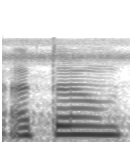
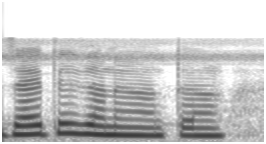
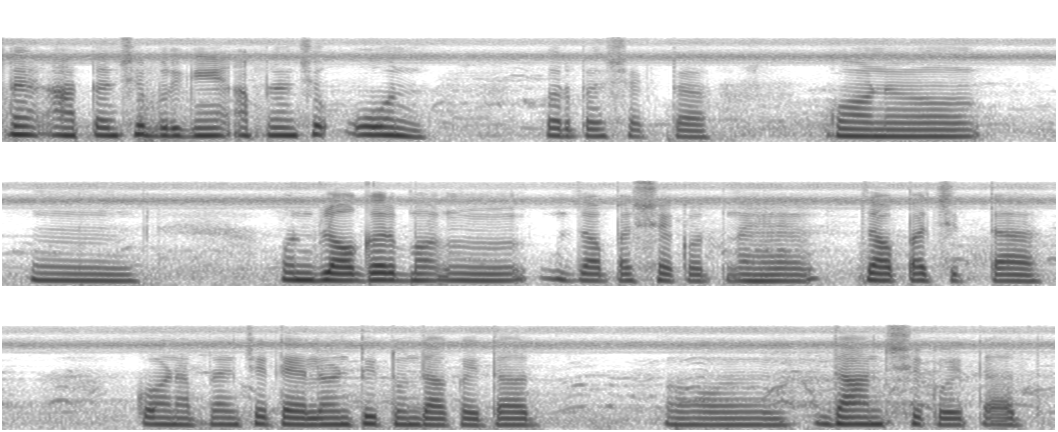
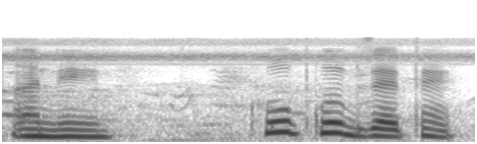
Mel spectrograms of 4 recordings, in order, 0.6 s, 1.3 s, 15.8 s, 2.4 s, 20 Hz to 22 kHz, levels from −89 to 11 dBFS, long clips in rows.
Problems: background sounds at intervals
